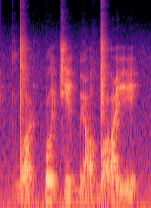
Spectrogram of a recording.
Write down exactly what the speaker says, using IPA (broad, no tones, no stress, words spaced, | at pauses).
dˤḭ k͡pociɓḛ dˤḭ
